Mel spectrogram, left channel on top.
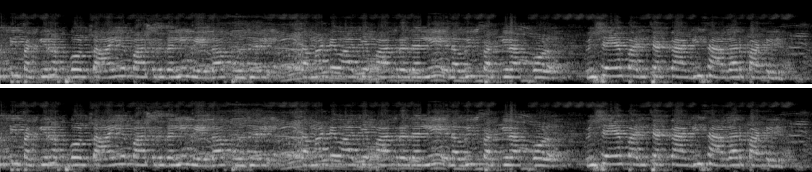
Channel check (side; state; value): both; identical; correlation 1.00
